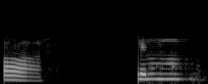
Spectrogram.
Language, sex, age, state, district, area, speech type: Bodo, female, 45-60, Assam, Chirang, rural, conversation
